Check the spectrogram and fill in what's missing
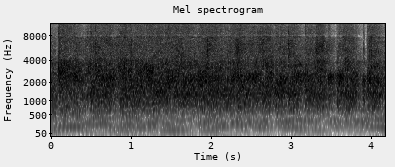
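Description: A church congregation breaks into loud, sustained applause for the Lord, dense clapping filling the room steadily from start to finish.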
